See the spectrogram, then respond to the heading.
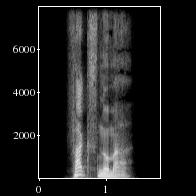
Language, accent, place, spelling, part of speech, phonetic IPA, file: German, Germany, Berlin, Faxnummer, noun, [ˈfaksˌnʊmɐ], De-Faxnummer.ogg
- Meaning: fax number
